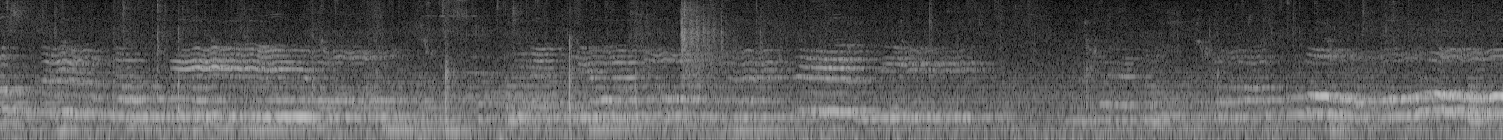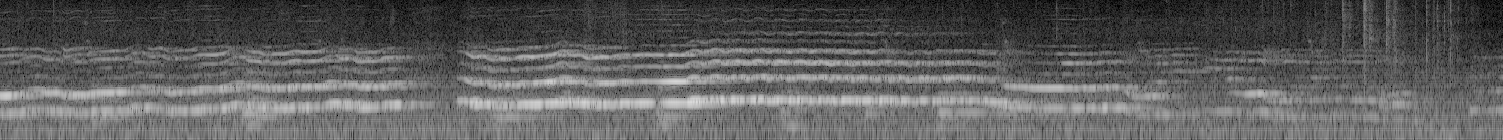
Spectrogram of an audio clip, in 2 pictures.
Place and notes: Valparaíso - Singing and piano rehearsal recorded from the street
In the street of Valparaiso (Chile), Ive been recording some music rehearsal (singing and piano) coming from inside a house trough the open window.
